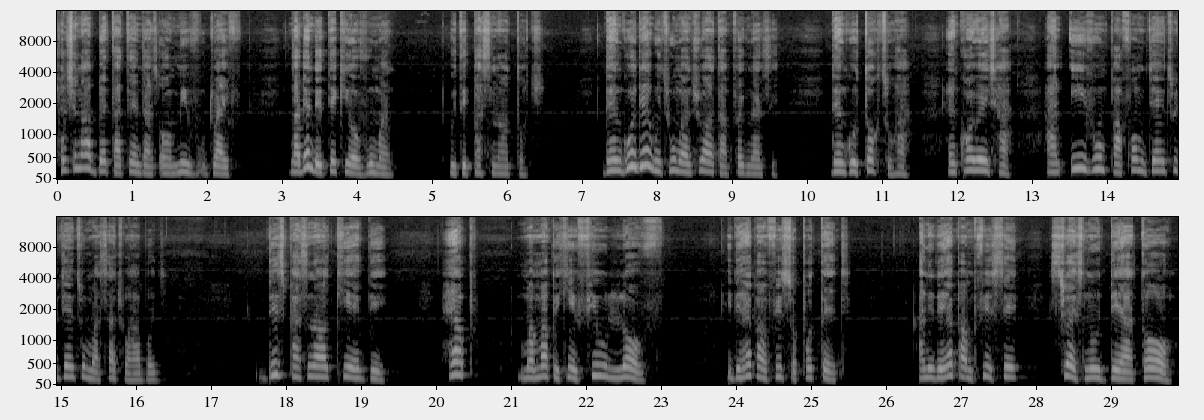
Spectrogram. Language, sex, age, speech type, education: Nigerian Pidgin, female, 30-45, spontaneous, tertiary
